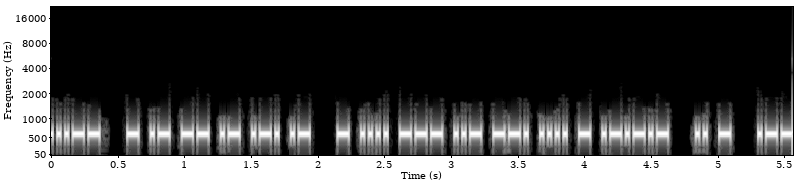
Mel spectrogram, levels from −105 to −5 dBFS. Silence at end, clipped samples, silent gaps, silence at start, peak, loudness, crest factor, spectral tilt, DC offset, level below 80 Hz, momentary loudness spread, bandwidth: 0 s; under 0.1%; 0.45-0.54 s, 0.69-0.73 s, 1.21-1.25 s, 1.98-2.13 s, 4.66-4.80 s, 5.13-5.28 s; 0 s; -4 dBFS; -12 LUFS; 6 dB; -11.5 dB/octave; under 0.1%; -80 dBFS; 3 LU; 1.1 kHz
